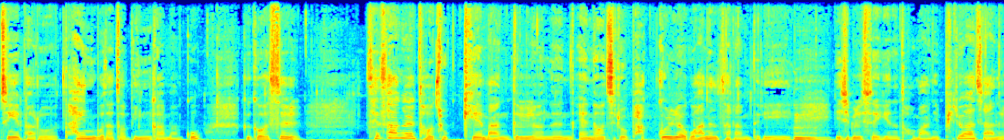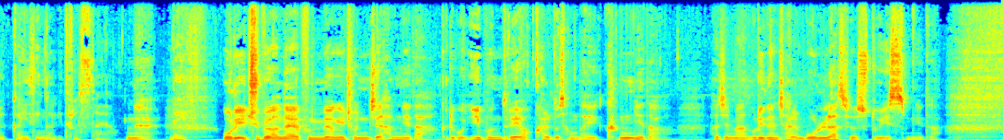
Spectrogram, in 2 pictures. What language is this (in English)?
Korean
